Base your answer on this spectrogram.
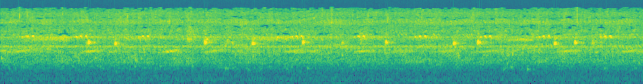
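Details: Frogs at a lake, a dense chorus of short, sharp high notes popping out roughly every half second over a steady, shimmering high-pitched drone, with no other clear sounds.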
